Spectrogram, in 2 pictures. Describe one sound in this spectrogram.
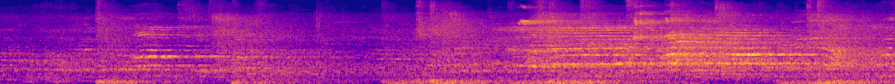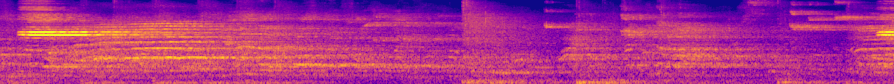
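A volleyball is struck with sharp thuds in an echoing gym.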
